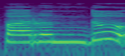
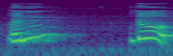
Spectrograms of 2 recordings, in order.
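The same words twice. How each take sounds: First: Said in the usual way. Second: பருந்து broken into separate letters with gaps. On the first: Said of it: "உச்சரித்து வாசிங்க". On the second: Shown as a demonstration. Pupil reads aloud for the teacher, பருந்து letter by letter. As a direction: sound out பருந்து piece by piece. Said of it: "ஒவ்வொரு எழுத்தா உச்சரித்து வாசிங்க".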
